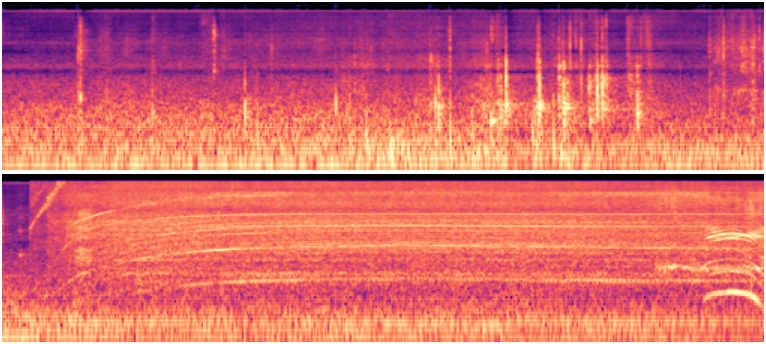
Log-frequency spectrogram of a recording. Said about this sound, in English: He picks up a power drill.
